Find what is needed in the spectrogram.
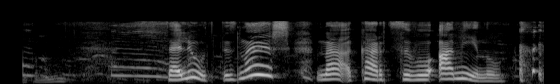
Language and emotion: Russian, positive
